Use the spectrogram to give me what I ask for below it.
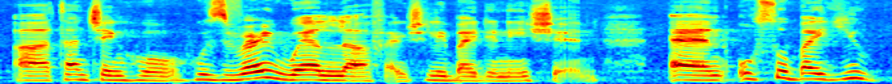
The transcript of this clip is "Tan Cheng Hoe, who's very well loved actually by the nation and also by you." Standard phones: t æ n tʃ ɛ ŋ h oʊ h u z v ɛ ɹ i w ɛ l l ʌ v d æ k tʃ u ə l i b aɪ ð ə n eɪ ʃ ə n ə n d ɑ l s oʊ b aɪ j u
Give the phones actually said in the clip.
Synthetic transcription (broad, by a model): t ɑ n tʃ ɛ ŋ h oʊ h u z v ɛ ɹ i w ɛ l l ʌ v æ k tʃ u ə l i b aɪ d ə n eɪ ʃ ə n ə n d ɑ l s oʊ b aɪ j u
